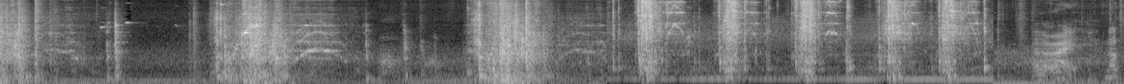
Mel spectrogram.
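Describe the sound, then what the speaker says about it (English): A PowerSmart snow blower's starter cord is yanked in repeated sharp pulls, each a brief burst of ratcheting whir, over a low steady hum with no engine catching. "I'm gonna try to start it by putting in the gas."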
